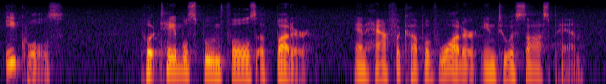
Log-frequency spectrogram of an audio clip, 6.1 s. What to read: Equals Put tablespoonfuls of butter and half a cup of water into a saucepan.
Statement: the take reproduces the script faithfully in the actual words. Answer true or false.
true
